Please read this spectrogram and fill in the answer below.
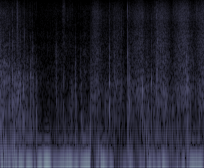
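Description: Plastic bags of perlite and vermiculite crinkling as they are handled and tipped, with small granules running and pattering into a plastic tote: a dense rustle of many fine ticks.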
